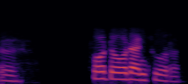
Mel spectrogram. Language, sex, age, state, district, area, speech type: Tamil, female, 60+, Tamil Nadu, Chengalpattu, rural, conversation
